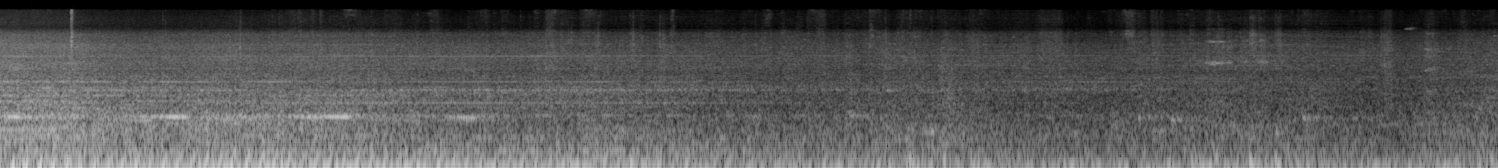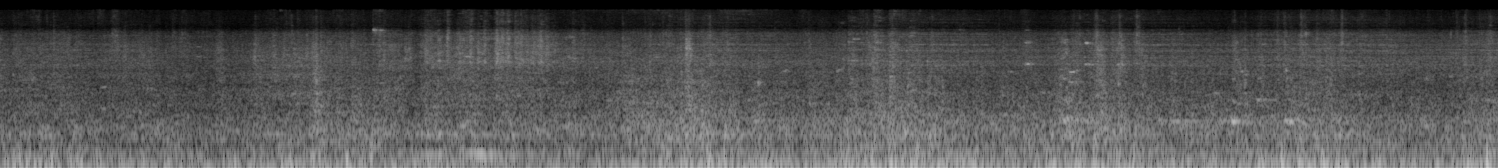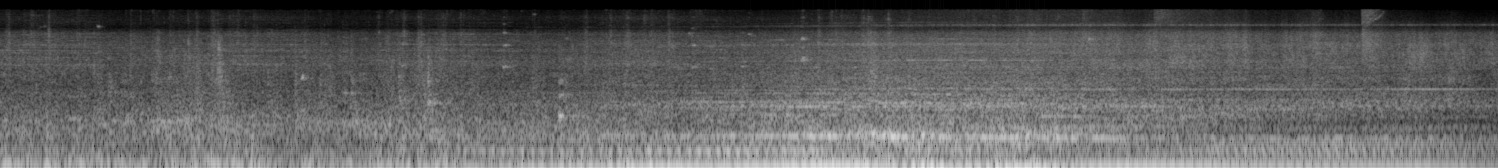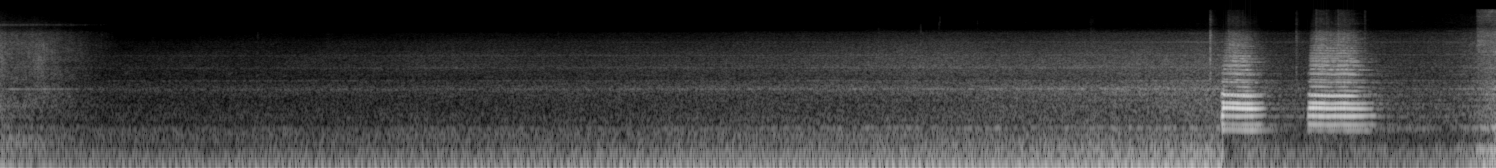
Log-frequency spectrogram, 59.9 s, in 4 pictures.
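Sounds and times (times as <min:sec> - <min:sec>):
train wheels clacking over rail joints: 0:00.0 - 0:45.3.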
